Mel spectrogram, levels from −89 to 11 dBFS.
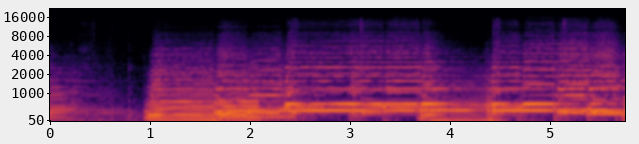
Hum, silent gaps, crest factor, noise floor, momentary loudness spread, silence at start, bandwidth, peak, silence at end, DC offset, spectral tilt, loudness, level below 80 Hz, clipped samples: none; none; 14 dB; -47 dBFS; 6 LU; 0 s; 14 kHz; -10 dBFS; 0 s; under 0.1%; -6.5 dB/octave; -23 LUFS; -38 dBFS; under 0.1%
